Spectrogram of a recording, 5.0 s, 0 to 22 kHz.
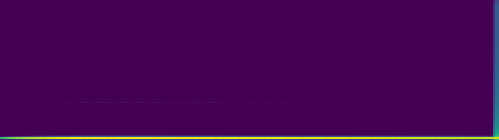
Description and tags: marion herrbach01
description de base: son généré sur Audacity. Onde sinusoide. 350Hz. fondu en ouverture.
Typologie: continu tonique
morphologie:
- masse: son seul tonique
- timbre harmonique: son terne, mou, sonorité basse
- grain: son lisse
- allure: son continu
- dynamique: attaque douce (fondu en ouverture) puis régulier.
-profil mélodique: son glissant, continu comme un sifflement.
